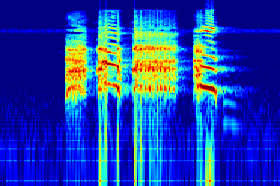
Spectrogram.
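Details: White-eared red junglefowl crow used as a trapping lure: a harsh, broken crow in four quick segments over about a second and a half, the last note drawn out and falling, with a quiet background.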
